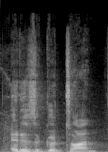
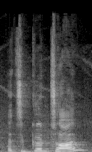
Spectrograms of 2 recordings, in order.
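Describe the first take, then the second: First: "is" stressed, then a falling end. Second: "It's a good time?" with a rise on "time"; questioning echo. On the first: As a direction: confirm it, leaning on the word "is". Affirms the echoed question. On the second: Echoes phrase as a question. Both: Real, not acted.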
